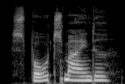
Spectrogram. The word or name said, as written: sportsminded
